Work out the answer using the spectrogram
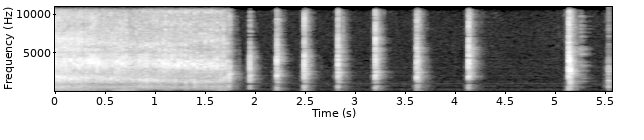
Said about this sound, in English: Okay, let's give it one more spin of the wheel.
